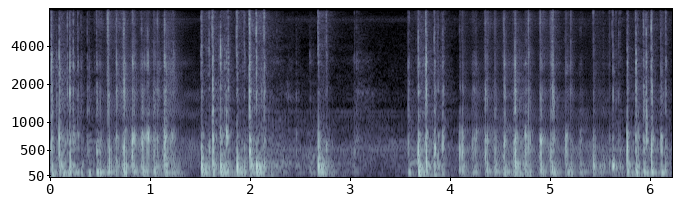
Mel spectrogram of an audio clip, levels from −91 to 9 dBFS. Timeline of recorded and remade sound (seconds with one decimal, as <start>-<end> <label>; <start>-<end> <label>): 0.0-0.5 recorded; 0.5-1.5 remade; 1.5-4.1 recorded; 4.1-5.6 remade; 5.6-6.2 recorded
